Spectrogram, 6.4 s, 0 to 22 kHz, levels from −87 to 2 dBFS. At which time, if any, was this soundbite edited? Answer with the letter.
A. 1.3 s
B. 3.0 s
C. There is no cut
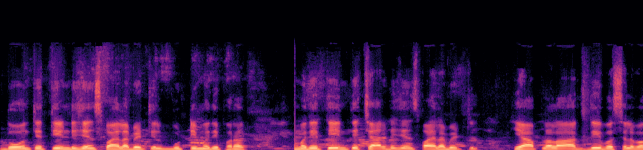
B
